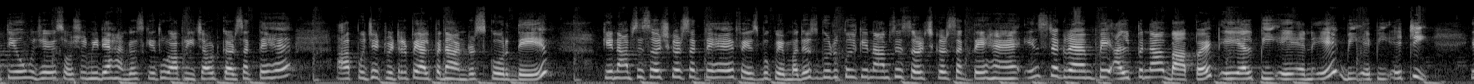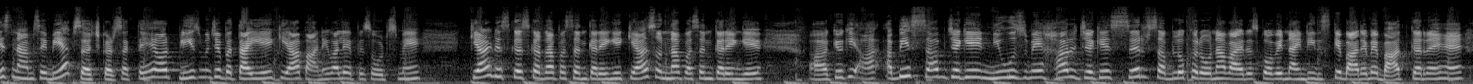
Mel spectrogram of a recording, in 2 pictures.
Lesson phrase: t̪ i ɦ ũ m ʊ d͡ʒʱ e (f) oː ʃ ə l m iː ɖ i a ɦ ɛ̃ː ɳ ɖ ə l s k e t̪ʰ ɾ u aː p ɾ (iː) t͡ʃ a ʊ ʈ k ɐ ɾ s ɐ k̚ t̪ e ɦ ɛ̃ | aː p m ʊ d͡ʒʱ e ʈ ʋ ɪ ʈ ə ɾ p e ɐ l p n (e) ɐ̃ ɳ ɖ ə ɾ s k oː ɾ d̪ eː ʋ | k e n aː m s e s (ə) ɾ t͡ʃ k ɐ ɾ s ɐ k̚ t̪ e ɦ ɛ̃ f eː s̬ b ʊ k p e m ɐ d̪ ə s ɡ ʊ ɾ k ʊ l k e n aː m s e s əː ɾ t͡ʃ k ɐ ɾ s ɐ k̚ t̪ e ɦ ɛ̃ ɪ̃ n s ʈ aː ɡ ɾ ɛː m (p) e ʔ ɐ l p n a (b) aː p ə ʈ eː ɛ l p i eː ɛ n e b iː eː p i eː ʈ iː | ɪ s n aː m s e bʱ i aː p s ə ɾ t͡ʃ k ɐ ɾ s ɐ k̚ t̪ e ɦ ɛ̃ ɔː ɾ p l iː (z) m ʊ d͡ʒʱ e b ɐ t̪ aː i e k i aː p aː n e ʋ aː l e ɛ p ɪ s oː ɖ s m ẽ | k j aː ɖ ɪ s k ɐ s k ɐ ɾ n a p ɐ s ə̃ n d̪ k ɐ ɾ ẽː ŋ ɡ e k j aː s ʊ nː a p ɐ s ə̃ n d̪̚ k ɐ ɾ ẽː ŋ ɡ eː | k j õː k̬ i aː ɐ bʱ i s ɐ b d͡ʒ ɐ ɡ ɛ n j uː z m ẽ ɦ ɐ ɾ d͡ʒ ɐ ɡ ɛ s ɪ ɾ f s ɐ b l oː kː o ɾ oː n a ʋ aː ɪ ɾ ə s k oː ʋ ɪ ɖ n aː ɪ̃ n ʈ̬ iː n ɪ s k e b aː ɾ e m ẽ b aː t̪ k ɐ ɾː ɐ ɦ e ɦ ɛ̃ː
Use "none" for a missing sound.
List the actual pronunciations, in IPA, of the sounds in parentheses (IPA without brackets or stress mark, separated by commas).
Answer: s, iː, a, əː, p, b, z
